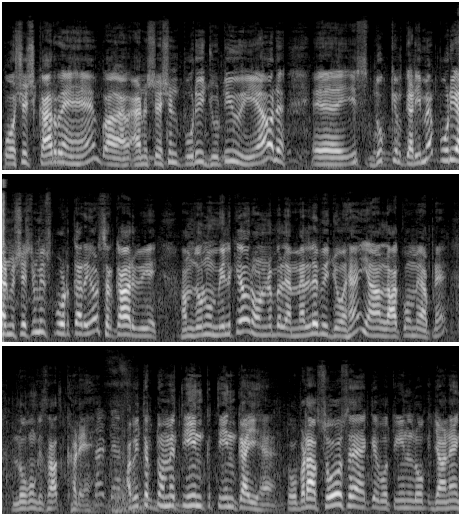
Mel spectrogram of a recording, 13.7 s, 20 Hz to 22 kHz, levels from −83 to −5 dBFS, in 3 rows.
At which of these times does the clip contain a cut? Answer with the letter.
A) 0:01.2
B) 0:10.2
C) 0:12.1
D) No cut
B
